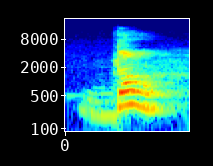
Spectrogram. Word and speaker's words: dent: Une dent. Le T, c'est une lettre muette. On ne va pas la prononcer.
